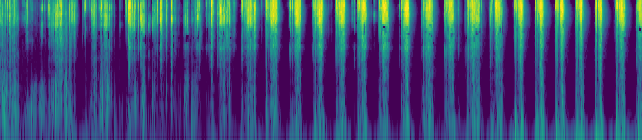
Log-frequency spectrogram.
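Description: Long nails scratch quickly across the top and sides of a tall, solid rock Himalayan salt lamp while hands grip its lower part. Bright, dry scraping strokes come in a rapid, steady rhythm, growing more distinct and evenly spaced as they go. Each stroke carries a faint low rumble beneath it.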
